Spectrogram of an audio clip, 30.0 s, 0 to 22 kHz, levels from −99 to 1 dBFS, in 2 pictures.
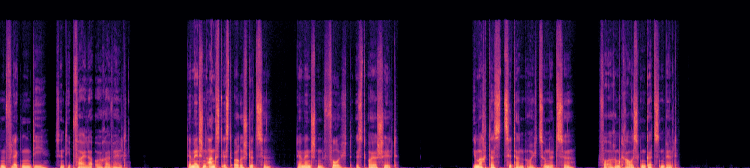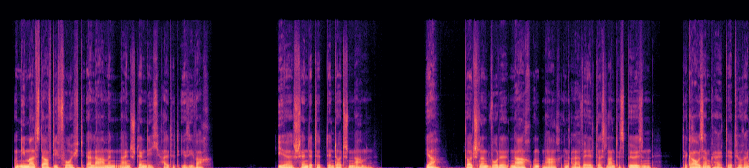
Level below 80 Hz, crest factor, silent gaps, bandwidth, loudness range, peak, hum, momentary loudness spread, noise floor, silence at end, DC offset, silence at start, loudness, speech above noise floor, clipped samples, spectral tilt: -24 dBFS; 16 dB; 3.36-3.40 s; 16 kHz; 6 LU; 0 dBFS; none; 11 LU; -88 dBFS; 0 s; under 0.1%; 0 s; -17 LUFS; 73 dB; under 0.1%; -6.5 dB/octave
